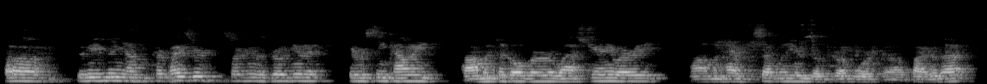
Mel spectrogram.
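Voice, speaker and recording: Earnest police sergeant in an echoey hall. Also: male voice, on the high side, little pitch movement, moderate pace. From Wisconsin. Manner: earnest, hesitant with many fillers. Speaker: police drug unit sergeant. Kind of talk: public meeting presentation. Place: large town meeting hall. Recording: echoey meeting hall, far mic, dull.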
